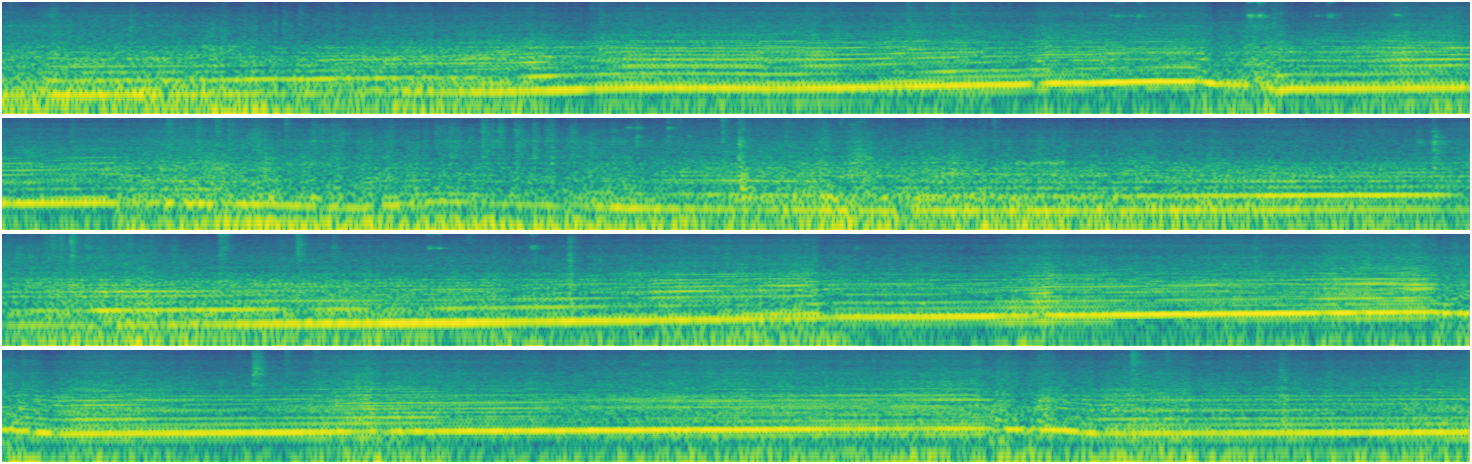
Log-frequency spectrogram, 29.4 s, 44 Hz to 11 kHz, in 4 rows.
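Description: Peugeot 206 S16's 2.0-litre 16-valve four-cylinder engine driven hard, heard from inside the cabin: the revs climb under acceleration, drop sharply with upshifts about six seconds in and twice near the end, and fall away for a while as the throttle is lifted for a corner.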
